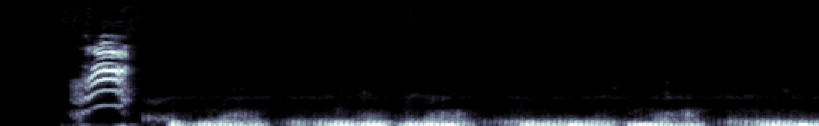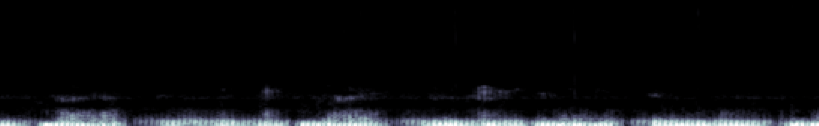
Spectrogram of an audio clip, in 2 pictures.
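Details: A contented domestic cat purring steadily: low rumbling bursts in alternating in-and-out breaths, roughly two per second, opening with a short rising meow-like chirp before the rhythmic purr takes over.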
